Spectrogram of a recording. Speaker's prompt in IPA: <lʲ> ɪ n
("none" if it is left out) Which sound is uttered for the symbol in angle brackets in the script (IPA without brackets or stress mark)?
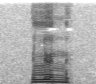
l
